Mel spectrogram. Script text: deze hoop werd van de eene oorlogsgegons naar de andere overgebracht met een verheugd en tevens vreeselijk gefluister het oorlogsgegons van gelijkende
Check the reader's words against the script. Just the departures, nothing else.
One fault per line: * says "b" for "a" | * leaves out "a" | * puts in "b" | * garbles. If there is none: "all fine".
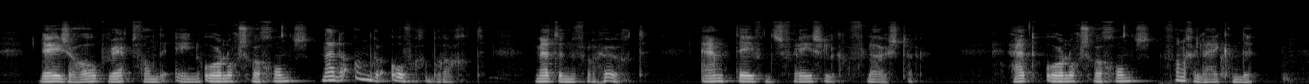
all fine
